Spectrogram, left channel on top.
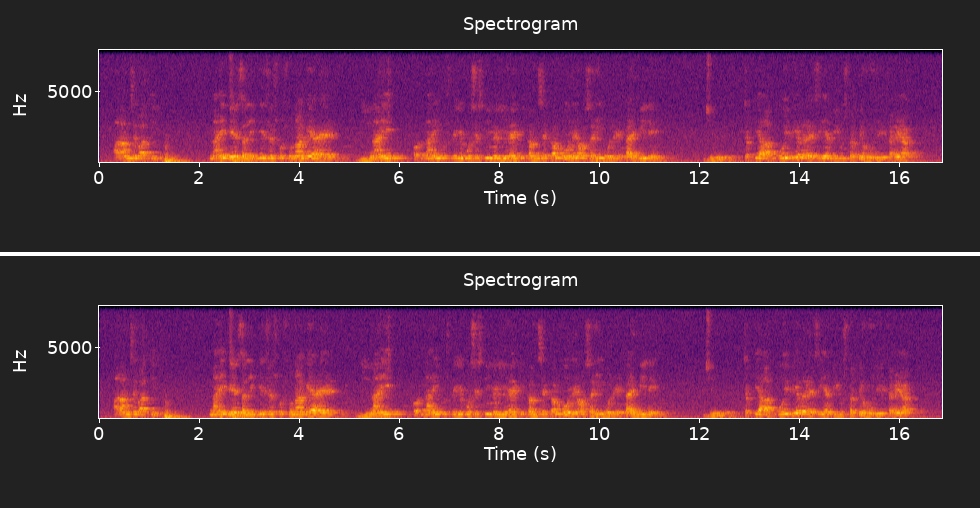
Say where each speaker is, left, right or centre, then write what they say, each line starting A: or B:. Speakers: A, on the right; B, on the right.
A: آرام سے بات کی نہ ہی بے
B: جی
A: سلیقے سے اس کو سنا گیا ہے
B: جی
A: نہ
B: جی
A: ہی نہ ہی اس پہ یہ کوشش کی گئی ہے کہ کم بولیں اور صحیح بولیں ٹائم بھی لیں
B: جی بالکل
A: جبکہ آپ کوئی بھی اگر ایسے ایپ یوز کرتے ہوں گے چاہے آپ اچھا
